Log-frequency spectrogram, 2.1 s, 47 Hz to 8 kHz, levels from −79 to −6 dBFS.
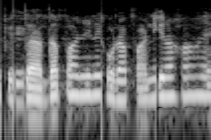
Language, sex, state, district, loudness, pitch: Hindi, female, Chhattisgarh, Raigarh, -18 LUFS, 215 Hz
